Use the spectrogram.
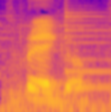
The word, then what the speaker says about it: Prego: Prego.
